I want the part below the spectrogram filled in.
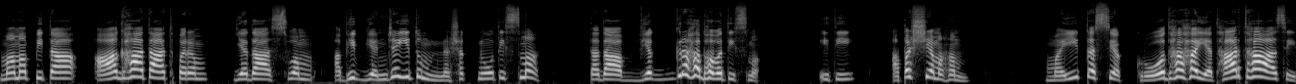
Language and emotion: Sanskrit, angry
